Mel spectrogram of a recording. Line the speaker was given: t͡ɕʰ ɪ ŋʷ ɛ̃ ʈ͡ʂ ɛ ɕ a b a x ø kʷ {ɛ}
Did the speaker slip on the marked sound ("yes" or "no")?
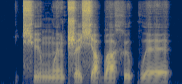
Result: no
